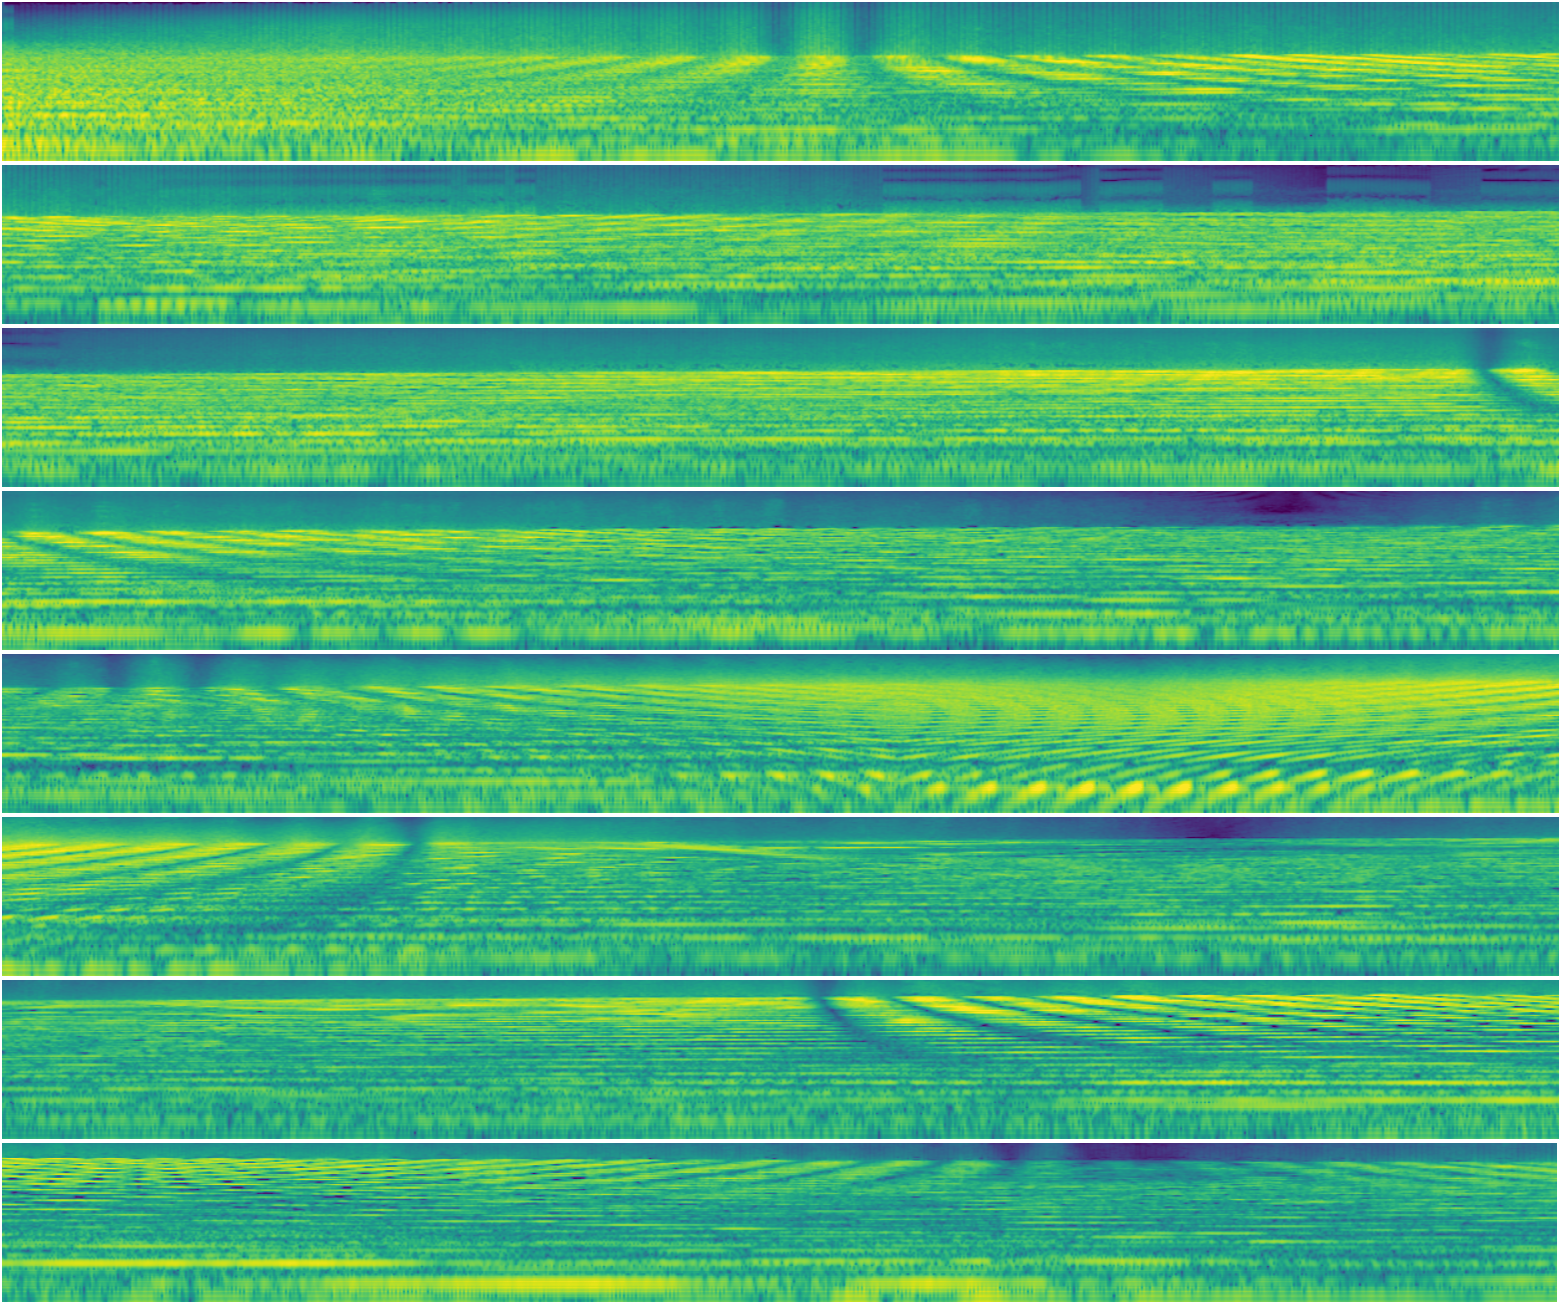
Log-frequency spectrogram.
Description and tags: VCV Rack patch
